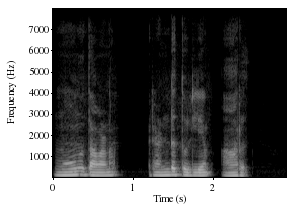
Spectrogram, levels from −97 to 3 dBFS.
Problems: none marked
